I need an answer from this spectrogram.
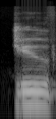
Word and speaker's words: Juve: to tear that up juve consulting is how you pronounce it consulting z he didn't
